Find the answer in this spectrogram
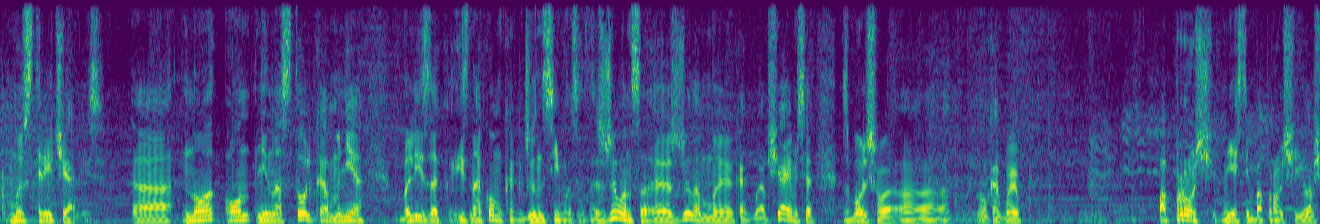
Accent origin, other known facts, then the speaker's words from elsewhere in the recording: New York, United States; Мы из одного района. Мы из Нью-Йорка, из одного района.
